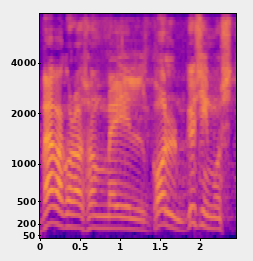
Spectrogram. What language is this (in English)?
Estonian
